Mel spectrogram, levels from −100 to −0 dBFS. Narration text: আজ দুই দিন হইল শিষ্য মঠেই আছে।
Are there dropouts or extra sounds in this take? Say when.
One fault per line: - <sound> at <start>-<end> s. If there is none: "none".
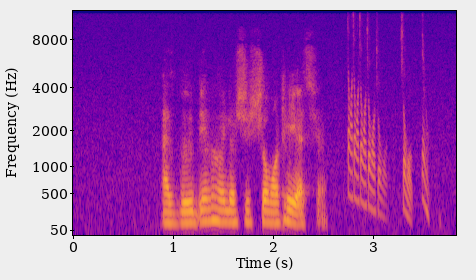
- chirp at 2.8-3.6 s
